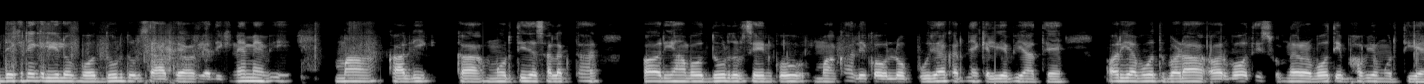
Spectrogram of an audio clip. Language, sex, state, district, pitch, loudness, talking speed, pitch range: Hindi, male, Uttar Pradesh, Etah, 140 Hz, -16 LUFS, 220 wpm, 135-150 Hz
